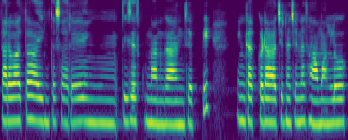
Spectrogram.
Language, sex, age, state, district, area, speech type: Telugu, female, 30-45, Andhra Pradesh, Guntur, urban, spontaneous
